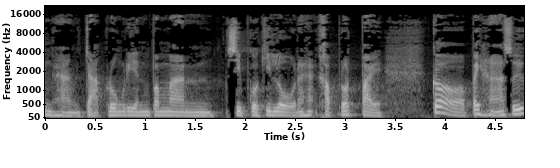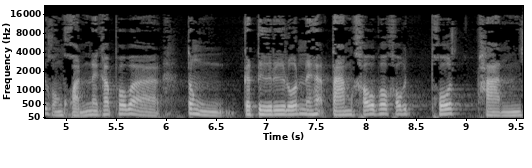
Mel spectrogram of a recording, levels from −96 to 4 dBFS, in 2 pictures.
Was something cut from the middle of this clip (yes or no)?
yes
